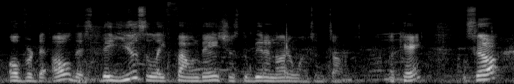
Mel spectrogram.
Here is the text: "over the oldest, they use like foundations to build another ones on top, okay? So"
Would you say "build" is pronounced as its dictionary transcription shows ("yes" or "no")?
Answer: no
